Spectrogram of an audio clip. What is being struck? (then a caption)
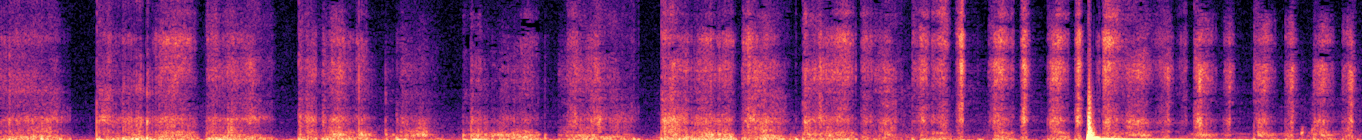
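Wooden folding chess board. Fingernails scratch along the checkered face and edges of a hollow wooden folding chess board held sideways, making repeated dry, low-heavy scraping bursts. Near the end a single sharp knock cuts through, followed by a low, hollow resonance that slowly fades.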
